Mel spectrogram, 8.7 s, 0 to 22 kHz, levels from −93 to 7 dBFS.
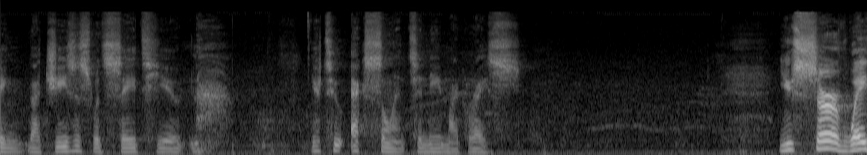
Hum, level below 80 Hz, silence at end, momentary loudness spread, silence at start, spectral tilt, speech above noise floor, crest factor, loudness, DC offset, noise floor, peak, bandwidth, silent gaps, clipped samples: none; -68 dBFS; 0 s; 22 LU; 0 s; -3 dB/octave; 32 dB; 24 dB; -32 LUFS; under 0.1%; -65 dBFS; -10 dBFS; 15.5 kHz; none; under 0.1%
